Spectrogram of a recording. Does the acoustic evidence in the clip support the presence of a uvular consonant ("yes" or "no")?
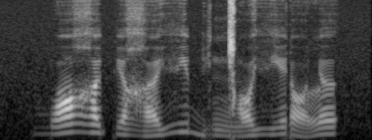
yes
